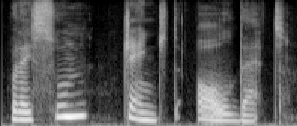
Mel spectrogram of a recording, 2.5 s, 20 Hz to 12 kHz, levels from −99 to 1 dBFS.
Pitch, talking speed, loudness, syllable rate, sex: 220 Hz, 145 wpm, -15 LUFS, 4.0 syllables/s, female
